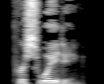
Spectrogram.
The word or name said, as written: persuading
